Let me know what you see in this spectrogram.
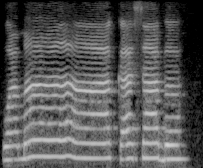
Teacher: this kaf should not be longer than the sin and ba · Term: fatha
